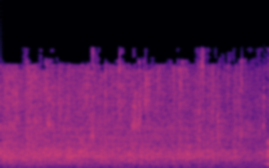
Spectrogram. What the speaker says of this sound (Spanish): Y la gente aplaude.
